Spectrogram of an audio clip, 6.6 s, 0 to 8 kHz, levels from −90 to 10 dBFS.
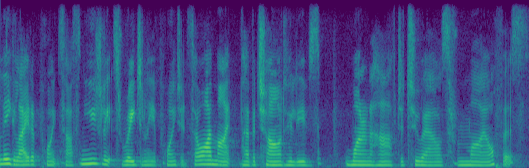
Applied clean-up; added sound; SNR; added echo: none; none; none; none.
